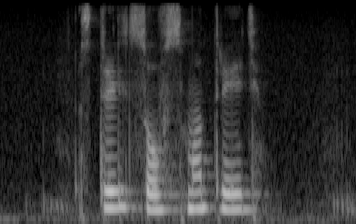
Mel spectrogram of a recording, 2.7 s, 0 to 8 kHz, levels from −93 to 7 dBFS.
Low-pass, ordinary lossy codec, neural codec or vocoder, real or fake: 7.2 kHz; none; none; real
